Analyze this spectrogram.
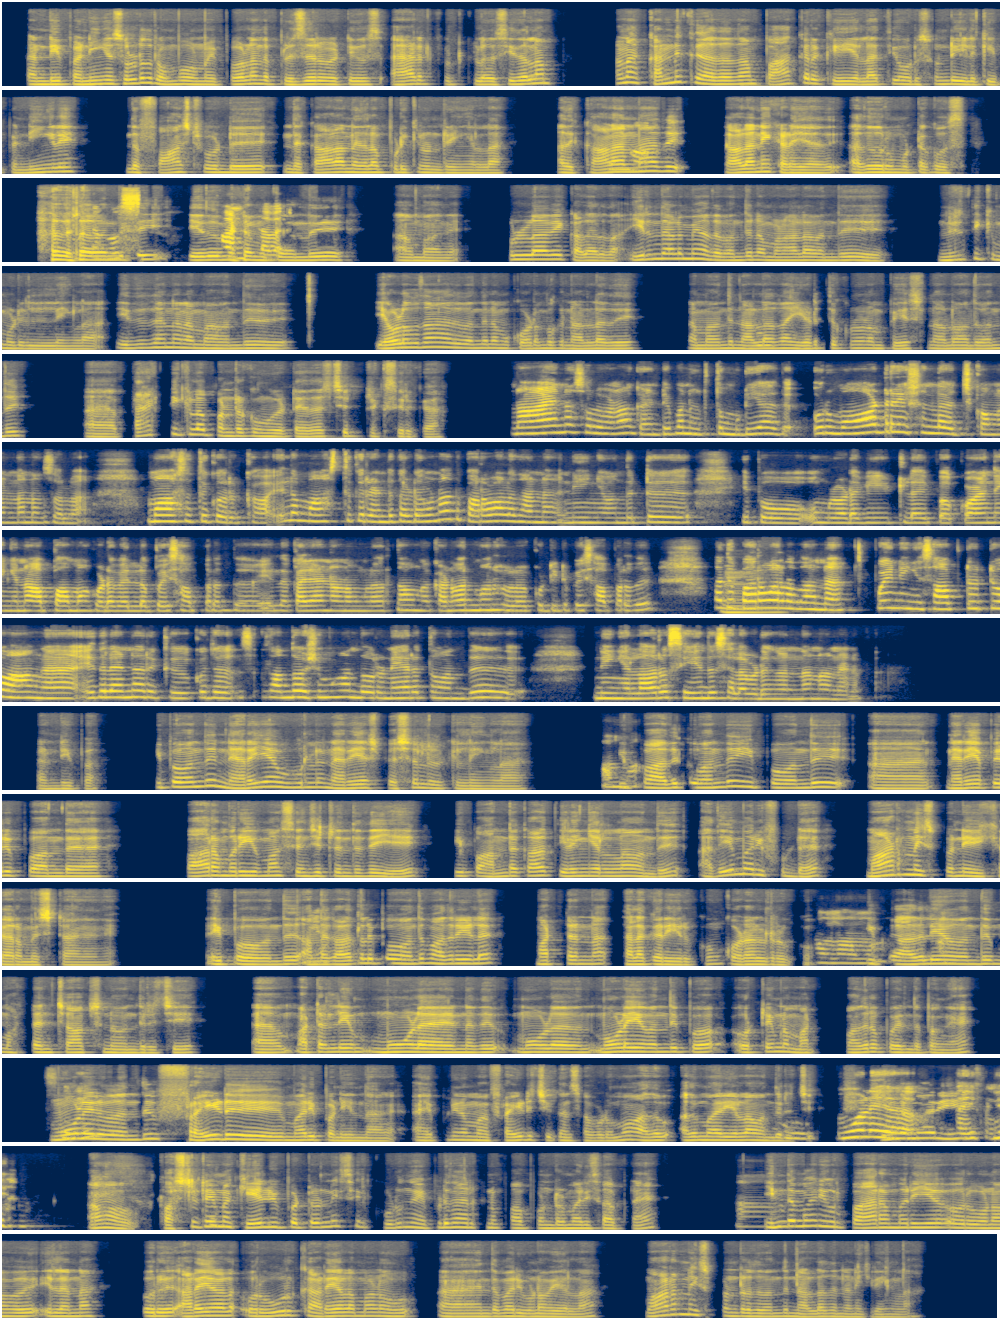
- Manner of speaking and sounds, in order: in English: "ப்ரிசர்வேட்டிவ்ஸ், ஆடட் ஃபுட் கலர்ஸ்"; other background noise; "இழுக்குது" said as "இழுக்கு"; in English: "ஃபாஸ்ட் ஃபுட்டு"; laughing while speaking: "அதில வந்துட்டு எதுவுமே நமக்கு வந்து"; in English: "கார்ன்ஃப்ளவர்"; tsk; in English: "பிராக்டிகல்‌லா"; in English: "ட்ரிக்ஸ்"; in English: "மாடரேஷனில"; inhale; inhale; inhale; lip smack; inhale; tapping; in English: "ஃபுட்டை, மாடர்னைஸ்"; in English: "யா"; in English: "பிரைட்"; in English: "ஃப்ரைடு சிக்கன்"; inhale; laughing while speaking: "ஃப்ரை"; unintelligible speech; in English: "மாடர்னைஸ்"
- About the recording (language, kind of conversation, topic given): Tamil, podcast, ஒரு ஊரின் உணவுப் பண்பாடு பற்றி உங்கள் கருத்து என்ன?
